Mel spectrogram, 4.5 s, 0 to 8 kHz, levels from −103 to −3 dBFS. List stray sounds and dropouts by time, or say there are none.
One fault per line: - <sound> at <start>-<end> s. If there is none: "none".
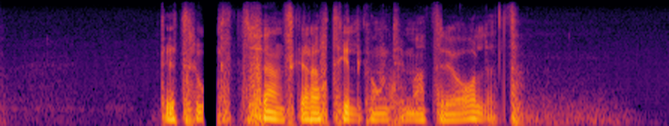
- dropout at 1.3-1.4 s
